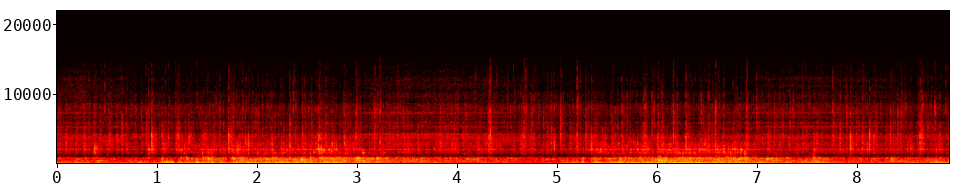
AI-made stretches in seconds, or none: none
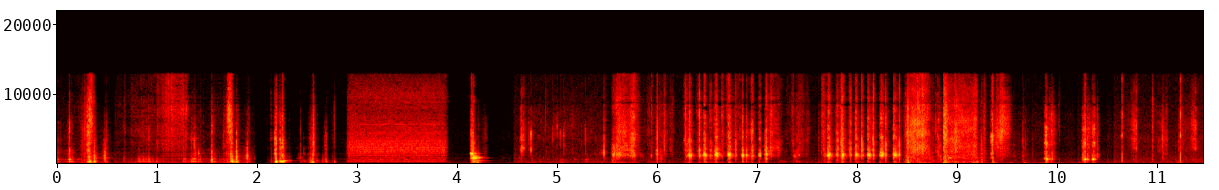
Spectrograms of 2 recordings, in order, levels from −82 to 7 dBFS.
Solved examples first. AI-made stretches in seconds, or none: 1.1-3.0

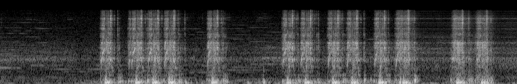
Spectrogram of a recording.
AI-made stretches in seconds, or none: 4.0-5.2

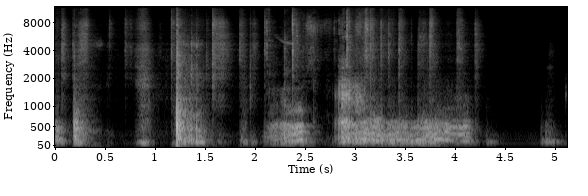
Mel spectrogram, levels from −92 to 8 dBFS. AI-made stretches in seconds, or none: 0.0-2.1; 3.1-5.1

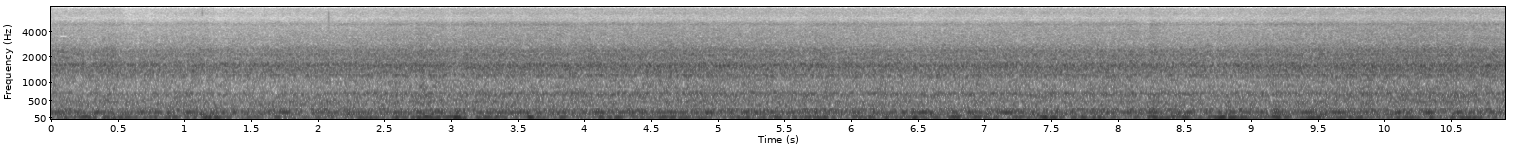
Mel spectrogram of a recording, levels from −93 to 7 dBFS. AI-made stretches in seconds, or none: none

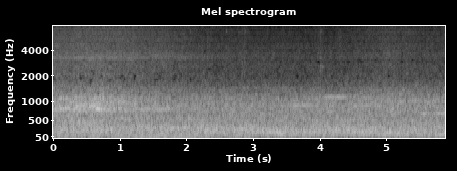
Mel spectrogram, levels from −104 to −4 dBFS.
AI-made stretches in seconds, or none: none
